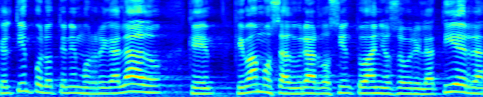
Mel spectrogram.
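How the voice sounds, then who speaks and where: At a moderate pace, a man speaks in a high pitch with a bright, sharp tone. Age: 50s. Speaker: pastor. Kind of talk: sermon.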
